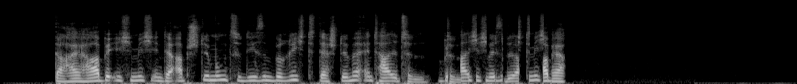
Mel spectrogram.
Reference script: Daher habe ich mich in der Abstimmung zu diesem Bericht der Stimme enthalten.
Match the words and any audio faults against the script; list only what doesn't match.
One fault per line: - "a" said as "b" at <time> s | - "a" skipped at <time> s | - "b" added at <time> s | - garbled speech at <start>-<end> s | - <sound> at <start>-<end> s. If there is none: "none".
- garbled speech at 4.4-5.7 s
